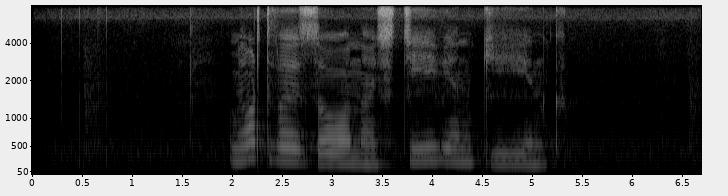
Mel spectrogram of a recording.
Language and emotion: Russian, sad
